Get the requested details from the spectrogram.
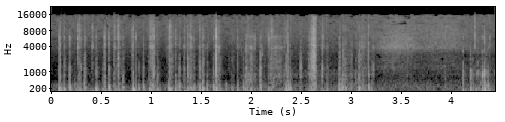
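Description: A thin, patterned beeswax-coated cotton food wrap is stretched over a microphone while fingertips and nails scratch and crinkle its waxy surface. The result is a dense run of short, dull, low-heavy crackles and scrapes with almost no ring. The sound thins to quieter rustling near the end before a few more crinkles.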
